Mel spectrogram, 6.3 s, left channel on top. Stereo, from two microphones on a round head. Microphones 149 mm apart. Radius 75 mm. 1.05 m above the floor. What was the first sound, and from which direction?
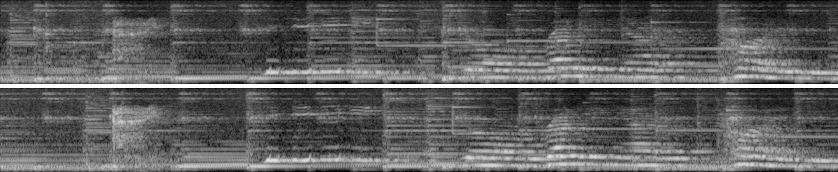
A child speaking, 60° right (ahead or behind).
